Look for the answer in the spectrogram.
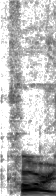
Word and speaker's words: Kahr: All right, moving right along, I also wanted to talk about another meeting that I had, which was with Carr Firearms, and that Carr is spelled K-A-H-R, and they were in the one of the booths.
